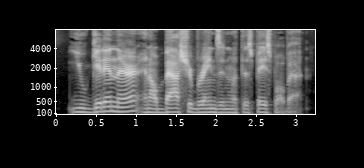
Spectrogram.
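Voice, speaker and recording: A man in a Californian accent speaks at a medium pitch and moderate pace with monotone, flat intonation. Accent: General American (Californian). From Southern California, US. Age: 30s. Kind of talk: solo commentary podcast.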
